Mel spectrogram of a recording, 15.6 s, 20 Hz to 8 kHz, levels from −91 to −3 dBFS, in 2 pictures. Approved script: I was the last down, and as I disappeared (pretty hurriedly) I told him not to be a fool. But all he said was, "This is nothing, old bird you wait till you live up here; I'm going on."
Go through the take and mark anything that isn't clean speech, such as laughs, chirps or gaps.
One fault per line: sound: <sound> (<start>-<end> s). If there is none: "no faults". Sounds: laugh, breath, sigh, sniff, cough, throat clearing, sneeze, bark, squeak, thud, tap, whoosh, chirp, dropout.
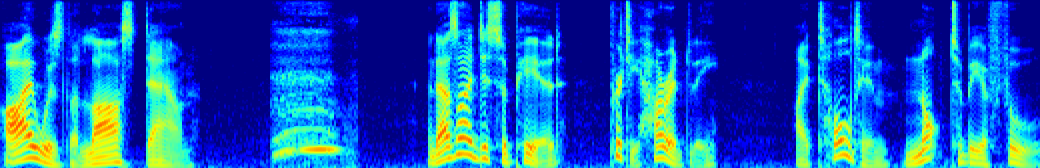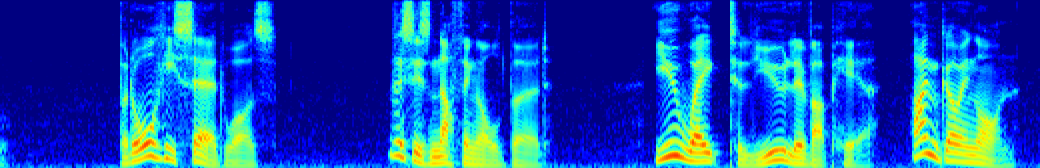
sound: breath (2.0-2.7 s)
